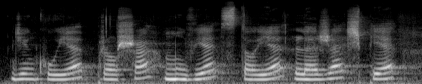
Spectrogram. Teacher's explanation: наприкінці слова «ем» дуже часто, звичайно, поляки не вимовляють. Більшість поляків не вимовляє «ем».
